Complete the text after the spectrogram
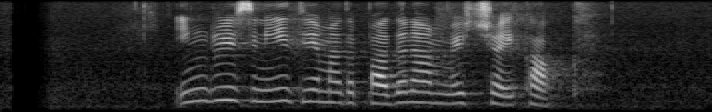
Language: Sinhala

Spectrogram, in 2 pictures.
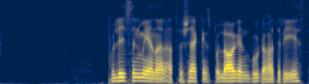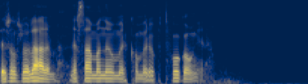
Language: Swedish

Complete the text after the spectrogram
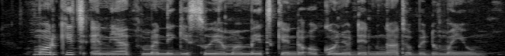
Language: Luo (Kenya and Tanzania)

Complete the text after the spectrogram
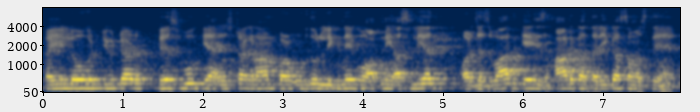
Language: Urdu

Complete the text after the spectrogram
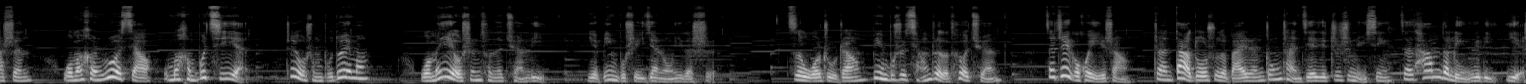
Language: Chinese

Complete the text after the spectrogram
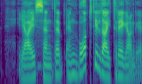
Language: Norwegian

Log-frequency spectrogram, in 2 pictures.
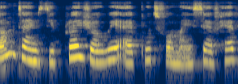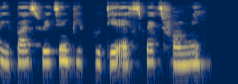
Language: Nigerian Pidgin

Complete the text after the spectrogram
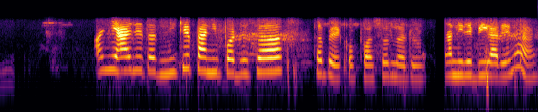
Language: Nepali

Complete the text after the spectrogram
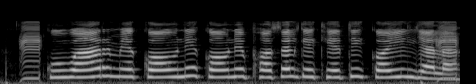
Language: Bhojpuri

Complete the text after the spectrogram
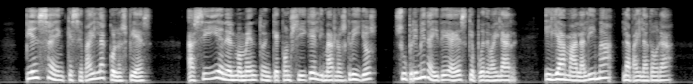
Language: Spanish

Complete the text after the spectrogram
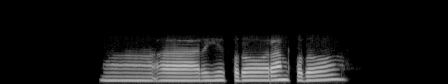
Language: Santali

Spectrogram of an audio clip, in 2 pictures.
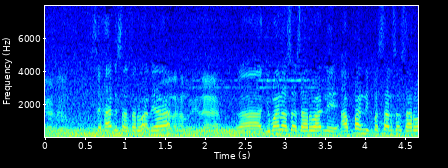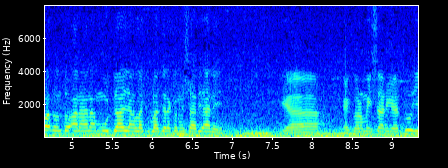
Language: Indonesian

